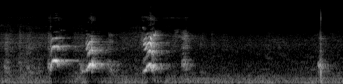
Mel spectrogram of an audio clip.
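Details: Short-coated male German Shepherd puppies offered for sale in Pakistan, recorded on a Thursday at 12:30. Three high, harmonic puppy yips in quick succession, then a fainter fourth, over a steady low hum with a man speaking Hindi-Urdu.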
